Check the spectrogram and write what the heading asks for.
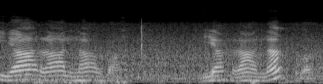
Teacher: जीभ पूरी तरीके से किसी भी मुख के किसी विभाग को स्पर्श नहीं करती है। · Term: अंतस्थ व्यंजन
